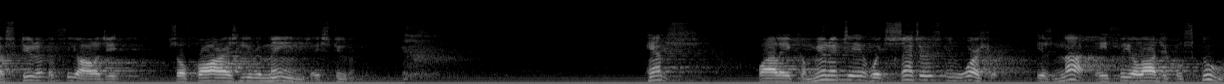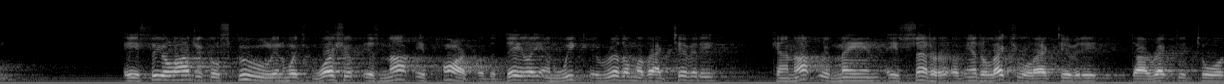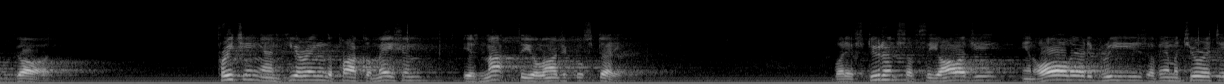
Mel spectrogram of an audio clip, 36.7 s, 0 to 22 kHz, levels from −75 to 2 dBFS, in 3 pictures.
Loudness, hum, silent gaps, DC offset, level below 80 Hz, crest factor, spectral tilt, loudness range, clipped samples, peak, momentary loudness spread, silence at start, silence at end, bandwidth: -28 LUFS; 60 Hz at -45 dBFS; none; under 0.1%; -42 dBFS; 18 dB; -7 dB/octave; 8 LU; under 0.1%; -12 dBFS; 21 LU; 0 s; 0 s; 8 kHz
